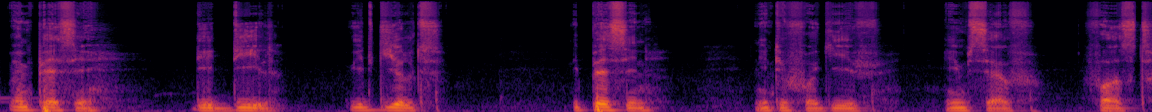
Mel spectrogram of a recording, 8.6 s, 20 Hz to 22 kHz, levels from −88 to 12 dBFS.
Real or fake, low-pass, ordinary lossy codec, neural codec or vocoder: real; none; none; none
